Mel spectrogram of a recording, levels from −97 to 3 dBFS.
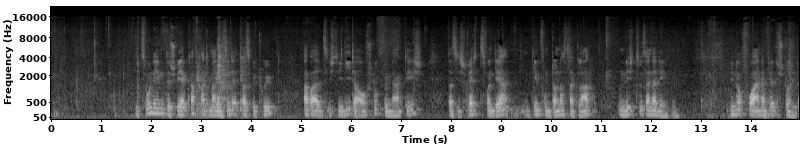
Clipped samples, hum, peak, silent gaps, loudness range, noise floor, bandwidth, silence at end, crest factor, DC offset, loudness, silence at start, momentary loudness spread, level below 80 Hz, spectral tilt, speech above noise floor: under 0.1%; none; -12 dBFS; none; 3 LU; -57 dBFS; 16 kHz; 0 s; 22 dB; under 0.1%; -33 LUFS; 0.05 s; 22 LU; -58 dBFS; -6.5 dB/octave; 24 dB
